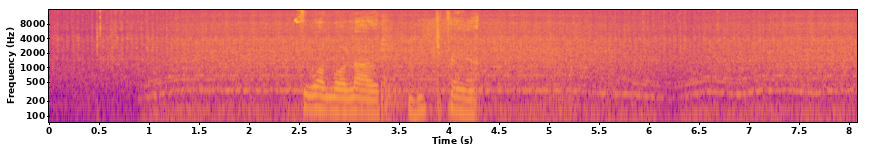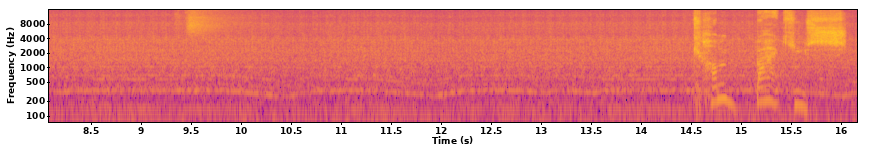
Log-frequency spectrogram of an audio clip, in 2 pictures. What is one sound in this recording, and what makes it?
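A crane arm's hydraulics whine steadily as it swings and lifts.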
